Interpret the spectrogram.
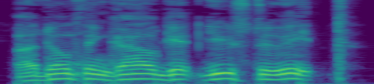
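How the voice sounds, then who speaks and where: A man's voice: mid-range voice, fairly even intonation, normal speed, warm tone, no echo, voice pushed up, natural voice. A man voicing a mild, doubtful village postman in a children's storybook, hesitant and wry.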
